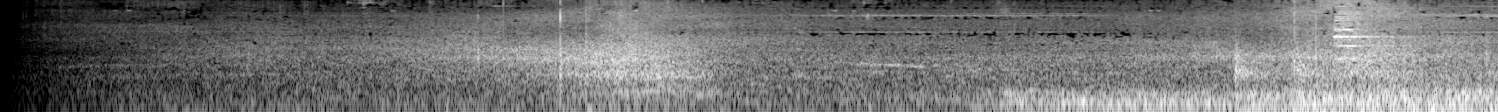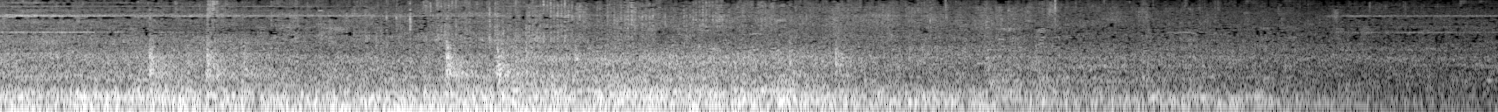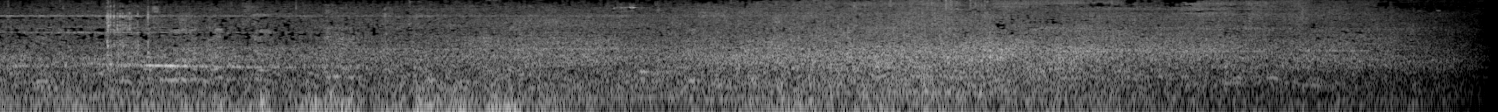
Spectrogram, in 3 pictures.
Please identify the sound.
I was standing on the bridge and the tram drove onto the bridge. Very specific sound for Amsterdam, Holland.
